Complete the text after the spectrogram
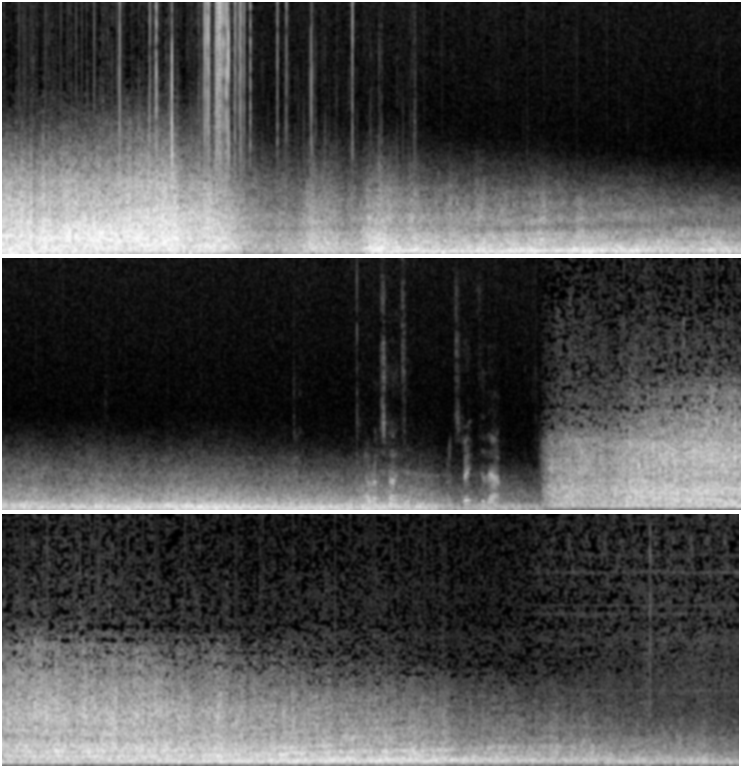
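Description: Jet planes roar steadily overhead.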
